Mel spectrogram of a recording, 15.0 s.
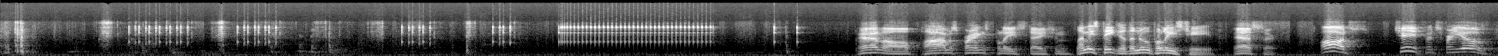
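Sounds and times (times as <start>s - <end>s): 
telephone being dialed: 1.3s - 2.9s, 4.0s - 8.0s
speech: 8.6s - 14.9s.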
